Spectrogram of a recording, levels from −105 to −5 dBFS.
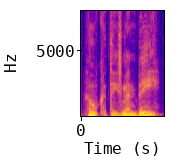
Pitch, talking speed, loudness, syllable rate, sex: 115 Hz, 215 wpm, -15 LUFS, 5.4 syllables/s, male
